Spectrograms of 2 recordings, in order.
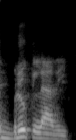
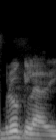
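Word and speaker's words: Bruichladdich: bien rara, pero se dice Brooklady, Blue así, Clary, es Brooklady.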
